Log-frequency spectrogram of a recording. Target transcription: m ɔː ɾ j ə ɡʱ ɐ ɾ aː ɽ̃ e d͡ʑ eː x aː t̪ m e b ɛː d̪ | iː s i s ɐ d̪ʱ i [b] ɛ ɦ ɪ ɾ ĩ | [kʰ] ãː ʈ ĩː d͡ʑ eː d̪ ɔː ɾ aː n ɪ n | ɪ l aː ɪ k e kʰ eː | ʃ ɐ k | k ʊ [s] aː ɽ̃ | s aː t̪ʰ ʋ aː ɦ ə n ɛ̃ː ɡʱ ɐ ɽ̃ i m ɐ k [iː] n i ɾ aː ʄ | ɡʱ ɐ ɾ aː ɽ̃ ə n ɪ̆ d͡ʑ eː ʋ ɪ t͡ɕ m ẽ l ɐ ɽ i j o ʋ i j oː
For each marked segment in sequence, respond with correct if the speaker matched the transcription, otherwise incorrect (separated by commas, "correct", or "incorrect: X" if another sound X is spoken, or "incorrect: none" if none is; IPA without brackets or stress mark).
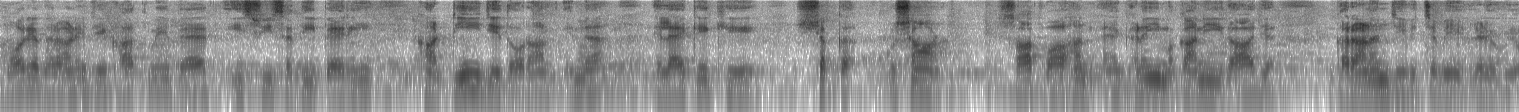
incorrect: p, correct, incorrect: ʃ, incorrect: aː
